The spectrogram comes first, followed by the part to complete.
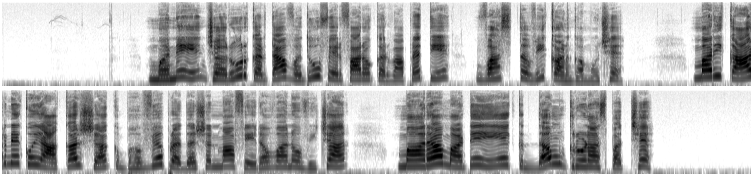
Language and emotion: Gujarati, disgusted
